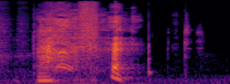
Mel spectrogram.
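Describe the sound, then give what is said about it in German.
A single sneeze: a rising, breathy intake with a voiced edge, then a sharp explosive burst, followed by a few faint breathy clicks and rustles trailing off. “hat ja gerade zufällig einer genießt.”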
